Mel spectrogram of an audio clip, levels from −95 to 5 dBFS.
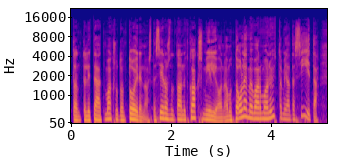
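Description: No technical faults heard.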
